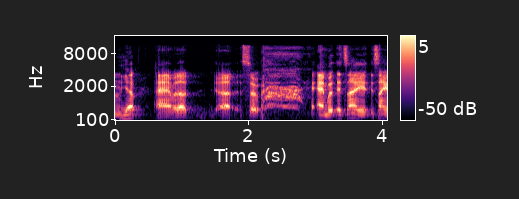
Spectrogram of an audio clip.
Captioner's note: chuckles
